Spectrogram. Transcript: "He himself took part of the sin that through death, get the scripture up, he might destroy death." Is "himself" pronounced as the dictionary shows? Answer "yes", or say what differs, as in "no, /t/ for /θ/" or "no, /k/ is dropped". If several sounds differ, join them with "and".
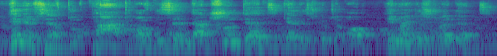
yes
